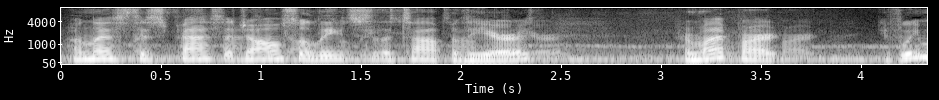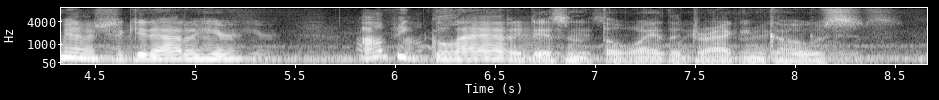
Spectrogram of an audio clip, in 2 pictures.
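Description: A man's voice: fairly high pitch, lively intonation, normal speed, background noise. A man playing a spirited young traveler with a blunt, frank manner in a radio play. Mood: defiant. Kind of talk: radio theater acting.

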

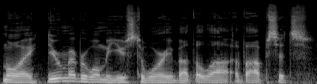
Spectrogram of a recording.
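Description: A man's voice: deep voice, quick pace, darkish tone. A man playing a nervous expectant husband in a radio play, trying to sound confident. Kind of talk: radio drama acting.

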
